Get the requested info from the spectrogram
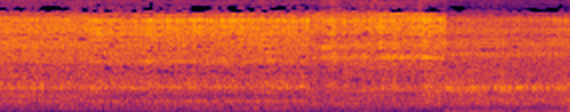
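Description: Steady mechanical whirring noise, which changes abruptly about three and a half seconds in.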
